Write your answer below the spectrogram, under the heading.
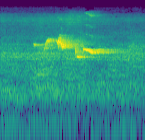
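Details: One of a pair of bulbuls building a nest in a garden gives a single clear, rising then falling whistled phrase over steady background hiss.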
